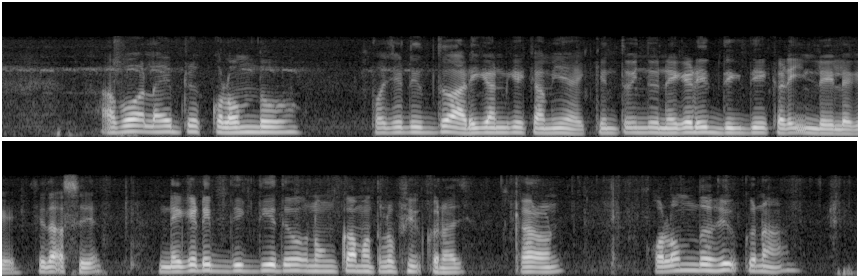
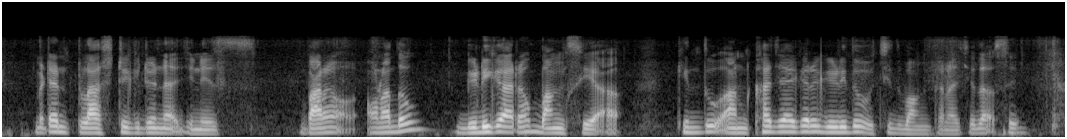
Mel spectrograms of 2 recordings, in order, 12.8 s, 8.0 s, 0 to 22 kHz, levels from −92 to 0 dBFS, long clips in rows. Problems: none marked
